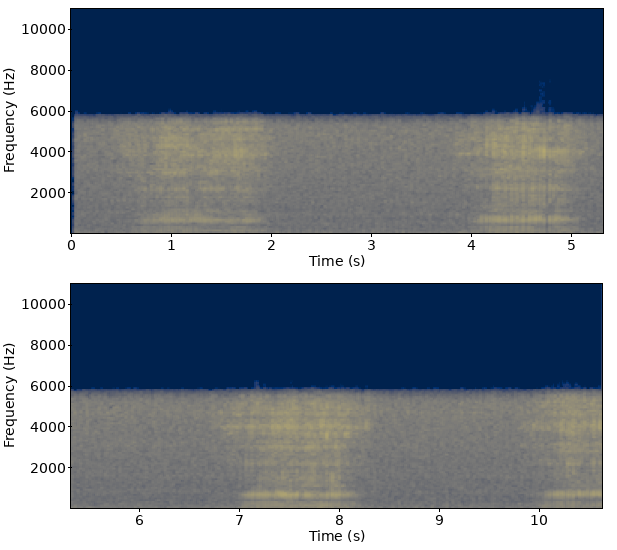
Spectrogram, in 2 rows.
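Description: Deep, rattling snores on each breath in, about 19 a minute, over steady room hiss: heavy snoring.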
